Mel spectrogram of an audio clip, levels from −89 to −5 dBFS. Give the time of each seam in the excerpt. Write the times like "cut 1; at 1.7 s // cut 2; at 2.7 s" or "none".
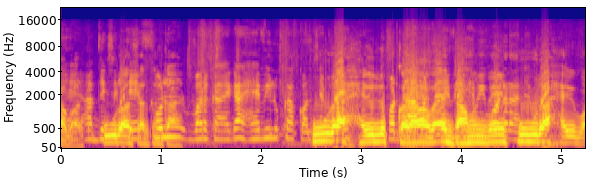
none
